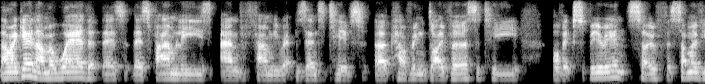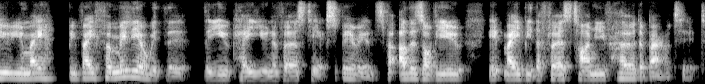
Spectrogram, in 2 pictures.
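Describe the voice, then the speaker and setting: Here a man talks with a British accent. His pitch is medium and his pace fairly quick. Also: ordinary pitch variation. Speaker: university admissions counsellor. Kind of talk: webinar presentation. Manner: fast.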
